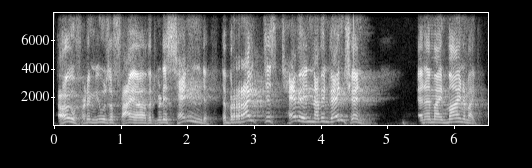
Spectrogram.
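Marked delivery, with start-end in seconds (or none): 0.1-4.8 high, slow theatrical declamation; Shakespearean actor professor. Retold or imitated. Professor reciting Shakespeare to first college class, grand declamation. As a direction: imitate a grand classical thespian in full cry. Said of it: "I'm gonna do some Shakespeare for you".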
